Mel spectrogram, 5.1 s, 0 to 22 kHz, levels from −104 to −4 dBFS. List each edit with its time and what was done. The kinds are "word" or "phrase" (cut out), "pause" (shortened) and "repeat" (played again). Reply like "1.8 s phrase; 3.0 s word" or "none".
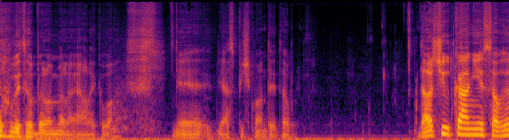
none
